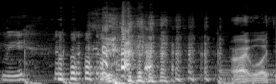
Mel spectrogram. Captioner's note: laughter; laughs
